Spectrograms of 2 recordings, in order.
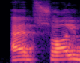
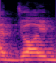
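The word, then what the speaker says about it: absolve: एब्सॉल्व भी बोल सकते हैं, एब्जॉल्व भी बोल सकते हैं, ठीक है, दोनों प्रोनाउंसिएशन सेम है, कोई प्रॉब्लम नहीं है।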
